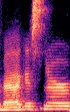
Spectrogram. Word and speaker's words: vagus nerve: I don't have to pronounce it vagus or vagus nerve.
